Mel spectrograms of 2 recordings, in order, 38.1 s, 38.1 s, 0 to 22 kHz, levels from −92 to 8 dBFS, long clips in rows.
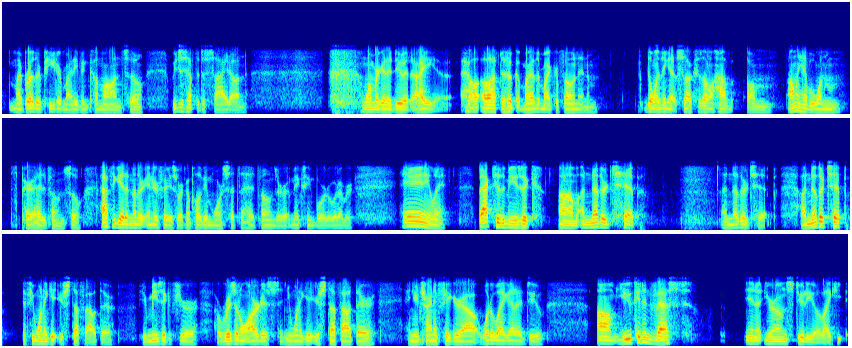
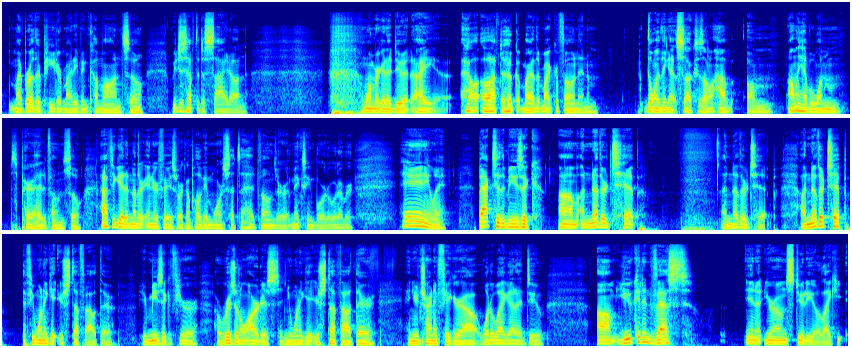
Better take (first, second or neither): second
